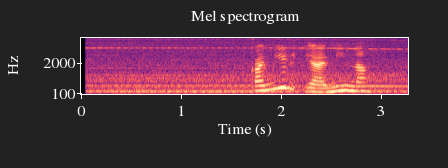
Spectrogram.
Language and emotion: Russian, neutral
